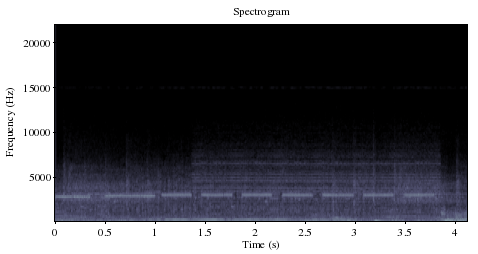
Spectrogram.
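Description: A handheld electronic detector beeping: a short, high beep repeating about three times a second, over a low, droning synth score. A low sweep falls in pitch at the start and again about three seconds in.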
